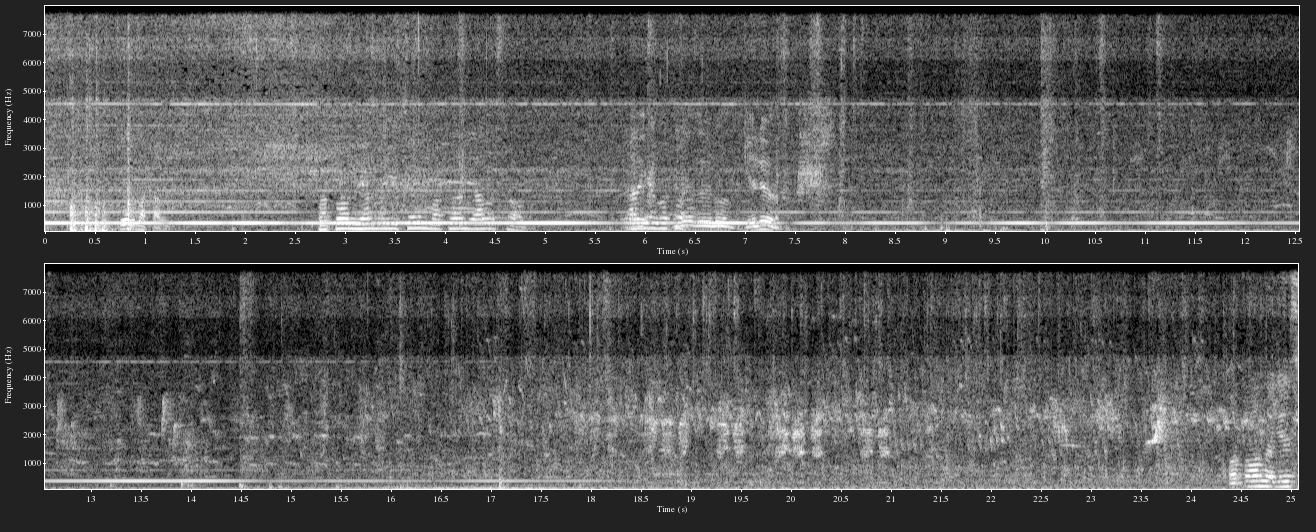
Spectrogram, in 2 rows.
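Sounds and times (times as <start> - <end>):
steady mid-pitched tone: 0.0 - 19.8
birds chirping: 0.0 - 25.0
steady low hum: 0.0 - 25.0.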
